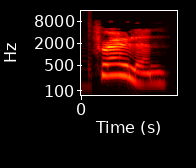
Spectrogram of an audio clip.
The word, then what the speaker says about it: Faolan: I have already once displayed before how my fursona's name was meant to be pronounced, and it came out like this. Faolan.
